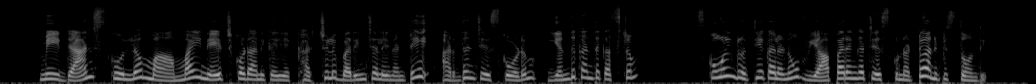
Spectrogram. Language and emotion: Telugu, disgusted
